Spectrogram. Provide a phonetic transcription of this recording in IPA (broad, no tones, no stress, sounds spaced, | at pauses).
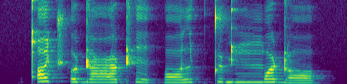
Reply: qʼ o t͡ʃʼ o ɖ o ʕ ʊ ʈʰ ɪ | ɔ l ɪ k t̪ u ɖ mː ɔ ɖ ɔ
